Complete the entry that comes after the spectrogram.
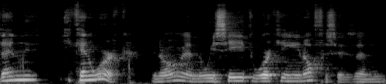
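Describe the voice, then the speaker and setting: Dark and mellow, the voice has a somewhat breathy quality. Breath comes through somewhat as it speaks. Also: man. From Latin America. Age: 60s. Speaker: business leader. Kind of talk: interview. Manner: halting, many fillers.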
